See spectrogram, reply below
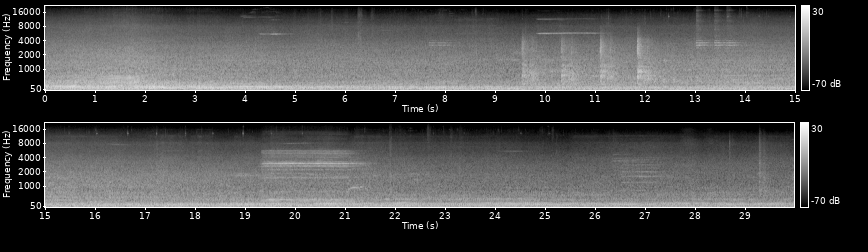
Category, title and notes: Soundscapes > Urban
Paco Park, Manila Philippines
A green refuge in the city where footsteps echo softly within circular walls. Paco Park, once a resting place turned into a serene park for reflection and rest. The blend of history and calm makes it a quiet escape from Manila’s rush. Specific sounds you can hear: student chatter, slight vehicle sounds, wind, birds, usual quiet park, and more.
Manila, Quiet-Ambience, Park, People, Field-Recording, Urban, Paco-Park, Vehicles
